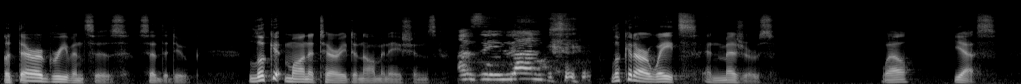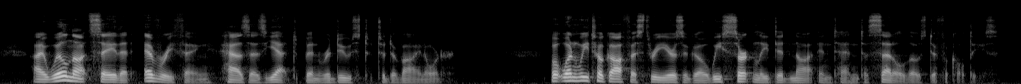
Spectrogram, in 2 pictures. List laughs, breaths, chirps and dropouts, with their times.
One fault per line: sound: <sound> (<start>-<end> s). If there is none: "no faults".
sound: laugh (4.6-5.9 s)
